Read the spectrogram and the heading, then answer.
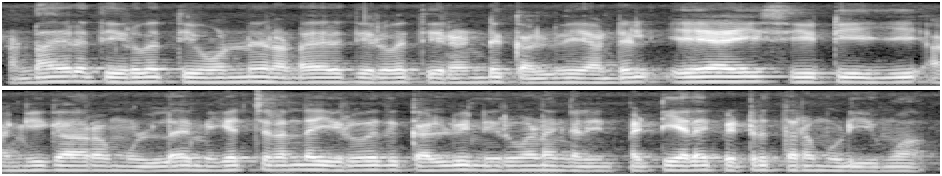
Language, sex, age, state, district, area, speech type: Tamil, male, 18-30, Tamil Nadu, Dharmapuri, urban, read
